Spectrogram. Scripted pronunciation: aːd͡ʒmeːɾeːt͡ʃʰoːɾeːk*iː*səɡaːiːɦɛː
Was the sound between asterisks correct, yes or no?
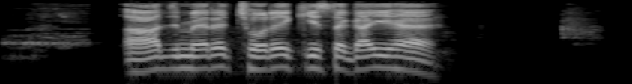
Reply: yes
